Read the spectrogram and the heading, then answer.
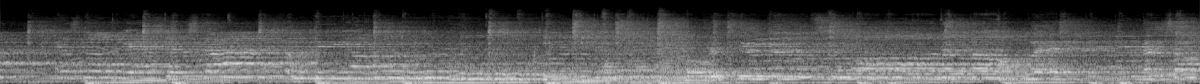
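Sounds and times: woman singing: 0.0s - 6.1s, 7.1s - 12.0s
country band playing: 0.0s - 12.0s
man singing harmony: 6.7s - 12.0s.

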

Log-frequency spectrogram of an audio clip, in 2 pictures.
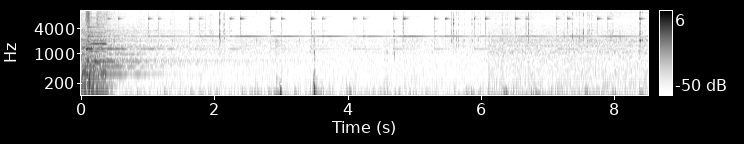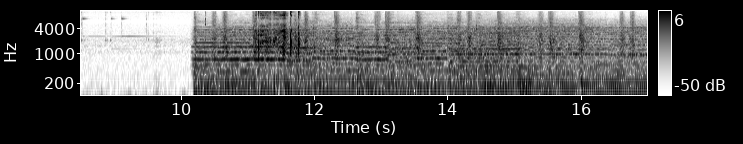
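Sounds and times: metal climbing gear clinking: 0.3s - 10.2s, 11.1s - 11.9s.

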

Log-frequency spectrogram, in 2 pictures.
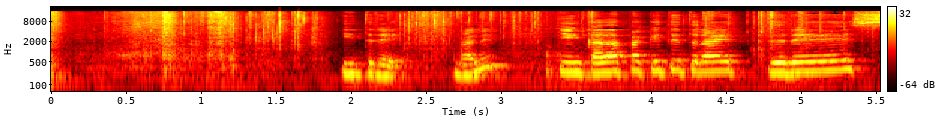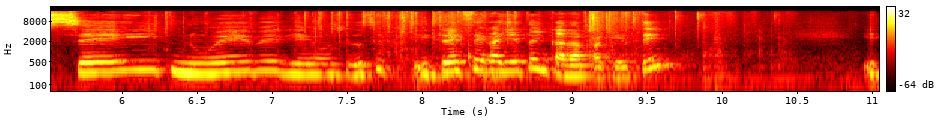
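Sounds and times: plastic wrapper crinkling: 0.0s - 10.5s.

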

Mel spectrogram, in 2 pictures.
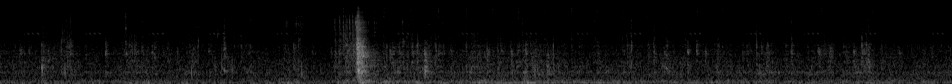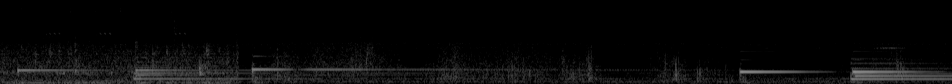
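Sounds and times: faint regular chirping: 0.0s - 12.0s
held music notes: 3.7s - 15.4s.

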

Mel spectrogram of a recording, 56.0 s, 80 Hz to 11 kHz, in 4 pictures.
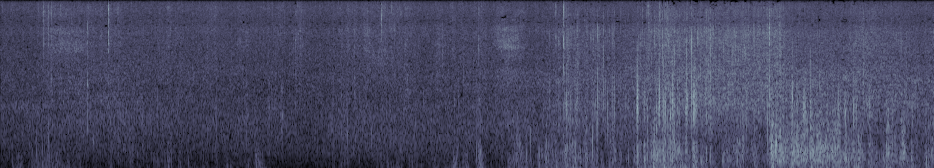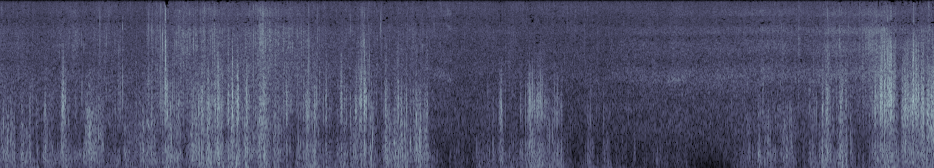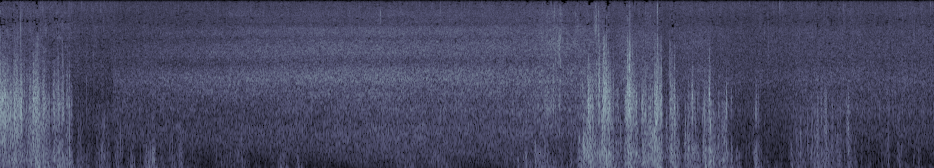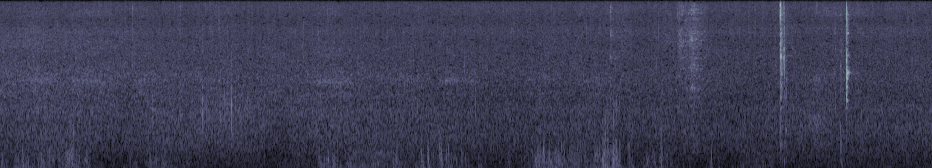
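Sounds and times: rain and sleet hissing: 0.0s - 56.0s
strong wind gusting: 0.0s - 56.0s.

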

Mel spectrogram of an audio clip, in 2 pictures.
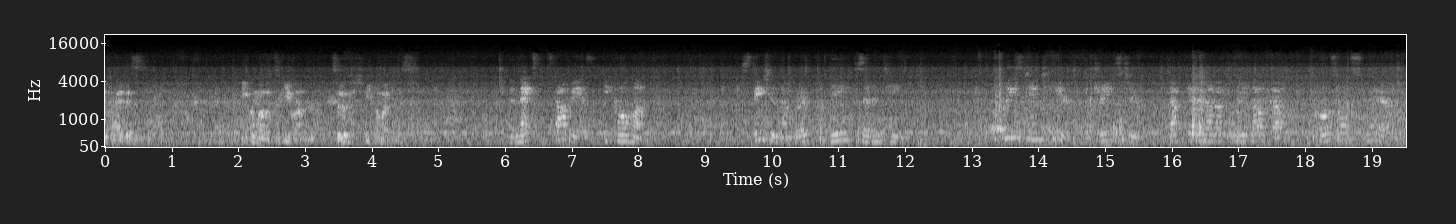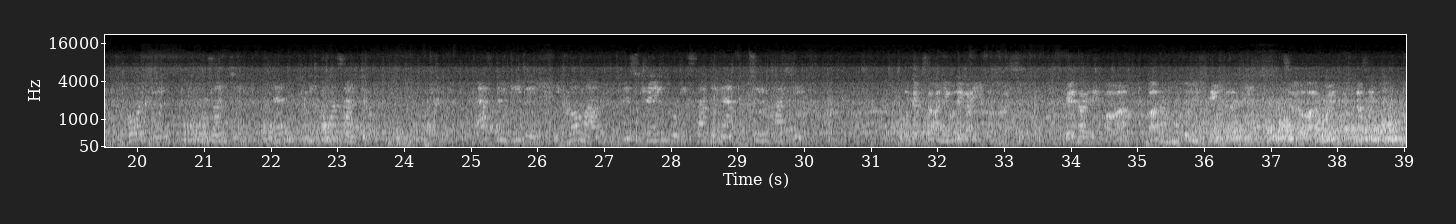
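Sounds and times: train running noise: 0.0s - 39.0s
voices: 0.0s - 39.0s
wheel-on-rail clatter: 5.6s - 39.0s.

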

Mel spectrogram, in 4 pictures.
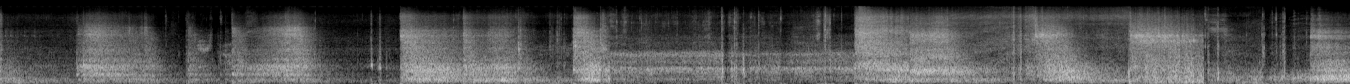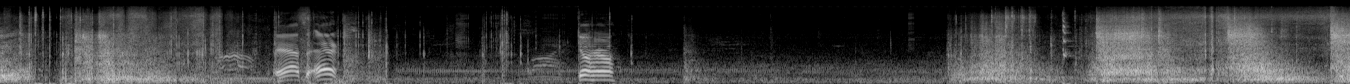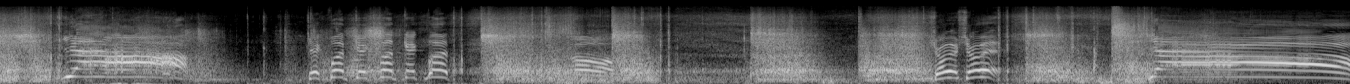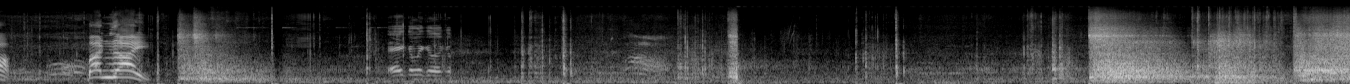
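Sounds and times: skateboard wheels rolling on concrete: 0.0s - 54.0s.

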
